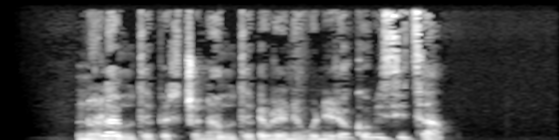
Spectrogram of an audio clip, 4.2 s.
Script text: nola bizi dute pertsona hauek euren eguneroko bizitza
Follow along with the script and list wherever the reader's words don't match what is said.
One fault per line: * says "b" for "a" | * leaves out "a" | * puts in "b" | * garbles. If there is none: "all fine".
* leaves out "bizi"
* says "dute" for "hauek"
